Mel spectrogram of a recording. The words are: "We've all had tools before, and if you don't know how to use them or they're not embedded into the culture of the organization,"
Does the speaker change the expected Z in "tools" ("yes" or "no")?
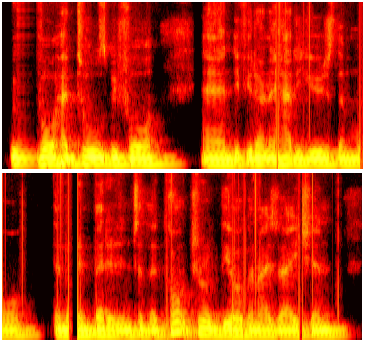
no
